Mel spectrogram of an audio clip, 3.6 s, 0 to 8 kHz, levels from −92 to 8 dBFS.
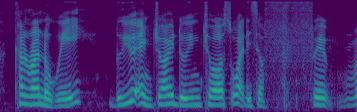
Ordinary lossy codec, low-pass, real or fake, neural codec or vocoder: none; none; fake; codec, 16 kHz, 16 kbps, FunCodec, trained on LibriTTS, 50 frames a second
